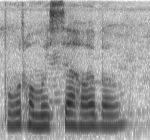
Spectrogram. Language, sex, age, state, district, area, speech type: Assamese, female, 30-45, Assam, Dibrugarh, rural, spontaneous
